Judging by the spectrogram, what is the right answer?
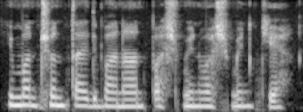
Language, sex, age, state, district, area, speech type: Kashmiri, female, 45-60, Jammu and Kashmir, Budgam, rural, spontaneous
